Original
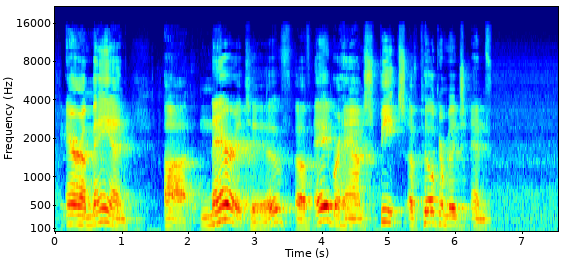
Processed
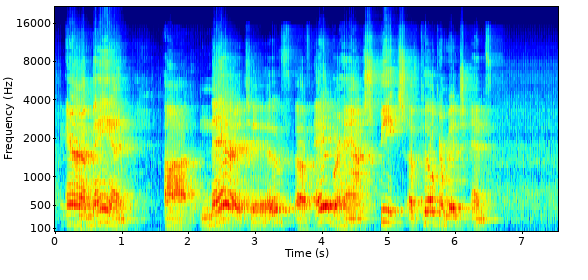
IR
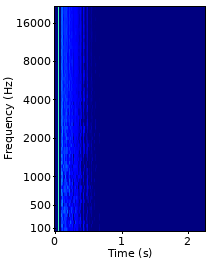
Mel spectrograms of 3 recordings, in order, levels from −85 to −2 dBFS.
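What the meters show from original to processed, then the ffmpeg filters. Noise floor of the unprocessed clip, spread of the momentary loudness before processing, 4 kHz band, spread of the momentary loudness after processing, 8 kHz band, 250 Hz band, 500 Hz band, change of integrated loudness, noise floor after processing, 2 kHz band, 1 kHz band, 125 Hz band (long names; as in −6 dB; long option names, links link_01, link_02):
−45 dBFS, 12 LU, +5.0 dB, 9 LU, +5.0 dB, −0.5 dB, +1.5 dB, +2.5 dB, −39 dBFS, +4.5 dB, +4.5 dB, −2.5 dB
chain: -filter_complex "[0:a]asplit=2[link_01][link_02];[link_02]highpass=frequency=720:poles=1,volume=19dB,asoftclip=type=tanh:threshold=-1.5dB[link_03];[link_01][link_03]amix=inputs=2:normalize=0,lowpass=frequency=6900:poles=1,volume=-6dB,tremolo=f=38:d=0.667[link_04];[1:a]atrim=start_sample=2205,afade=type=out:start_time=0.29:duration=0.01,atrim=end_sample=13230[link_05];[link_04][link_05]afir=irnorm=-1:irlink=0"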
